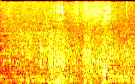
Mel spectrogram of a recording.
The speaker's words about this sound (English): If you can stop this blasted rain.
